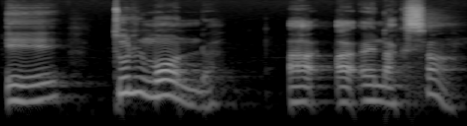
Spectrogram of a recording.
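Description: A man's voice: high-pitched, animated, slow pace, a little mellow. A man giving live interpretation of a sermon, echoing the preacher phrase by phrase.

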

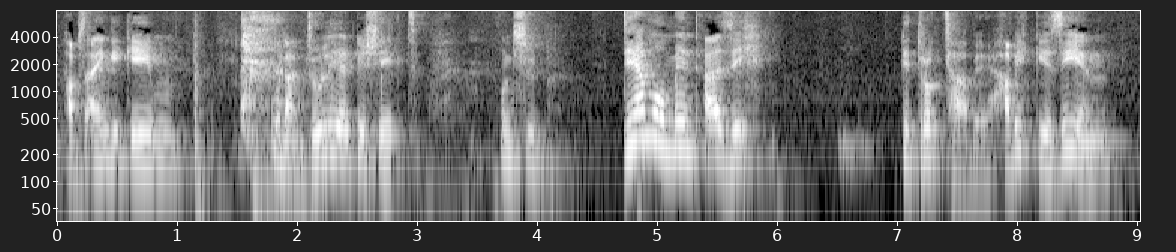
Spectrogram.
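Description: High-voiced man preaching casually. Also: a little hiss or hum. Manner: conversational, jokes with the congregation. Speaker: pastor. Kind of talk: sermon.

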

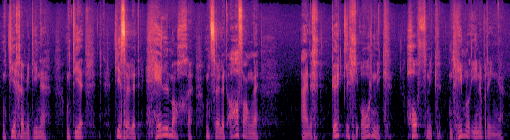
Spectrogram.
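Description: A man from Switzerland with a Swiss accent, preaching a sermon in a lively storytelling way and often ending his phrases with a questioning tag. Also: medium pitch, a little slow.

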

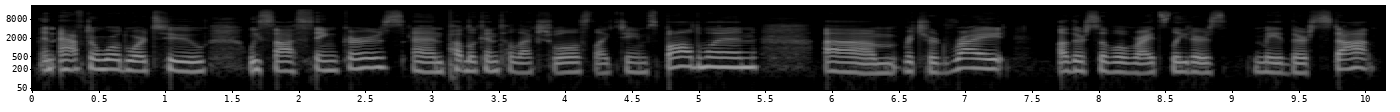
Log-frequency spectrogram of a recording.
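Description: A woman's voice: lowish voice, smooth, no room sound. A woman co-hosting a podcast, talking in a casual, reflective and rambling way, with many fillers. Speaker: podcast co-host.

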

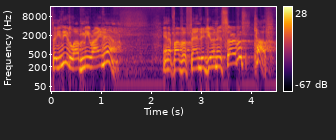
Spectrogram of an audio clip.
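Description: A man's voice: high-pitched, animated, moderate pace, sharp tone, a little hiss or hum, low-quality recording. A man preaching a sermon, firing rhetorical questions and casual asides at his congregation. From Louisiana. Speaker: pastor.

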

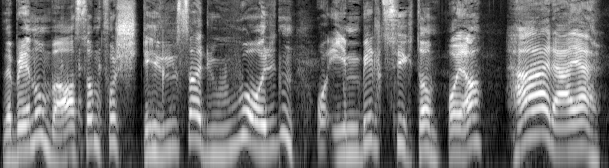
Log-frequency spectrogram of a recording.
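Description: Excitable bumbling man played by a man, high voice that swoops around a lot, blustering, dry sound, live radio comedy. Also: no room sound.

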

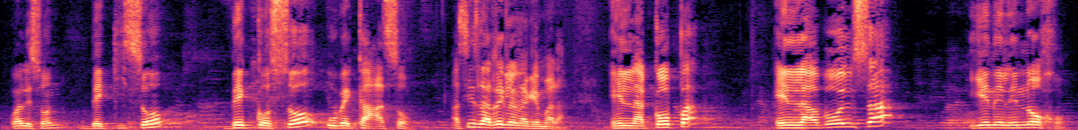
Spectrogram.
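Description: A man's voice: fairly high pitch, a bit bright. A man, a rabbi giving a storytelling Torah class who keeps asking his listeners rhetorical questions.

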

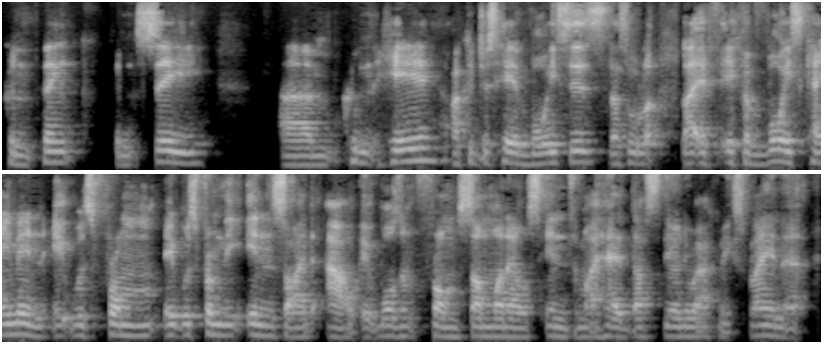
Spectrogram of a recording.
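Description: A man, a guest in a conversation, telling a personal story in an animated way, with many restarts and fillers. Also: mid-range voice, moderate pace. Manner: animated retelling, acting out his own past words. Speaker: interview guest, wellness coach.

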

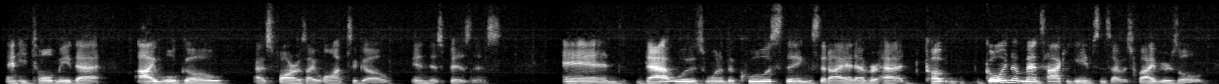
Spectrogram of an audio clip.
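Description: A man hosting a podcast, telling a story in a relaxed, animated way. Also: medium pitch, dull audio. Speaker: podcast host and former sports reporter.

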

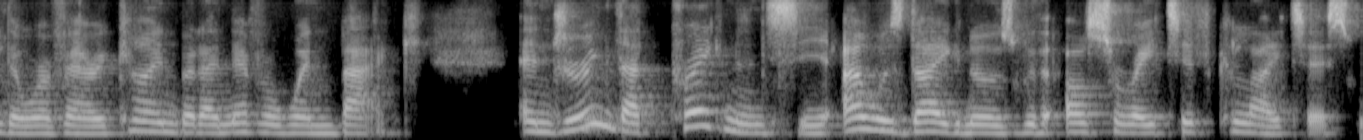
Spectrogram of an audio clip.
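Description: A woman with a blended French, Iranian and Moroccan accent, telling her story as an interview guest in a polite, measured way. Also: lowish voice, dark tone. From Morocco, later France. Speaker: podcast guest, health platform founder.

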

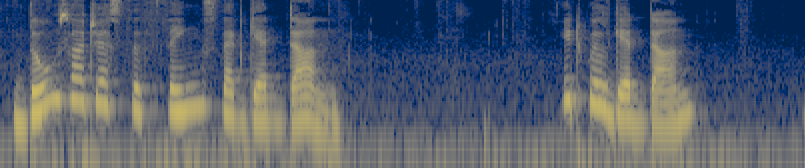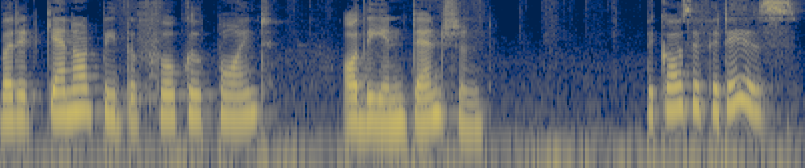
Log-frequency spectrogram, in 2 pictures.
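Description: Reading from a spiritual book, this female audiobook reader speaks in a fairly low and a little mellow voice. Her delivery is very slow, every phrase carefully measured and set down with intent, in true narrator fashion.

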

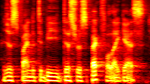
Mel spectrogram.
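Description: A man in his thirties from Texas, hosting a casual podcast conversation in a relaxed, rambling way. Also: low-pitched, fairly quick, creaky. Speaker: podcast host.

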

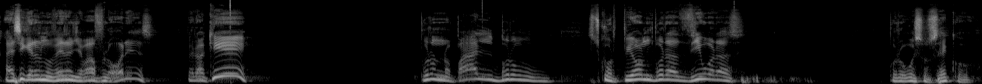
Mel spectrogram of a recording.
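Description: A man preaching a sermon as pastor, swinging between loud exclamations and low asides. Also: expressive, unhurried, vocal fry, long pauses, husky.

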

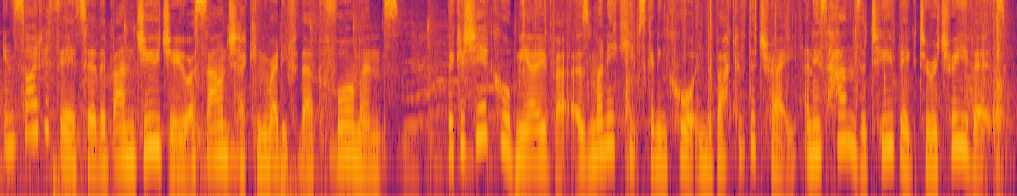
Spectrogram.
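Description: A woman's voice: medium pitch, expressive, fairly quick. A woman reads scripted documentary narration and asks interview questions as the reporter.

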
